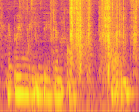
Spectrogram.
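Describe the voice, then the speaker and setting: A soft-spoken woman talks at a moderate pace and a fairly high pitch, with fairly even intonation. Noticeable background noise can be heard. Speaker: family vlogger. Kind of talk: cooking vlog.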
